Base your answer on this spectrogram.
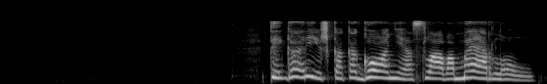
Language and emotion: Russian, angry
